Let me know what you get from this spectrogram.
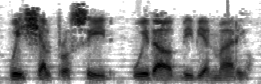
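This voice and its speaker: An actor playing a suave, menacing revolutionary gunrunner with a Spanish accent, courtly and faintly amused in a 1950s radio adventure. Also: male voice, rumbling low, fairly even intonation, a little slow. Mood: quietly menacing. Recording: dull 1950s radio recording, music behind.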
